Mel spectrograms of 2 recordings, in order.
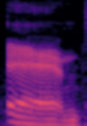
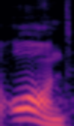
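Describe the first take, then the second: First: The vowel is flat, sounding like 'ant'. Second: The vowel is broad and open, like 'ahnt'. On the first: The speaker calls it wrong. "it's not a little animal, the ant" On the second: The speaker calls it right. "I still say aunt"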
